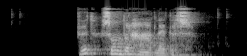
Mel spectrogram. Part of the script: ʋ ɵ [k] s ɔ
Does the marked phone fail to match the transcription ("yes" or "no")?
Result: yes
